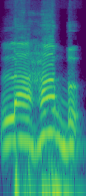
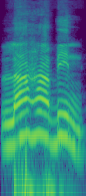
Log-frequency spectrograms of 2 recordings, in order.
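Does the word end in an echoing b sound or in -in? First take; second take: echoing b; -in. First: The word stops on a b with an echoing bounce. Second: The word runs on, ending in -in. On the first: The reader stops at this word. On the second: The reading continues without stopping.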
